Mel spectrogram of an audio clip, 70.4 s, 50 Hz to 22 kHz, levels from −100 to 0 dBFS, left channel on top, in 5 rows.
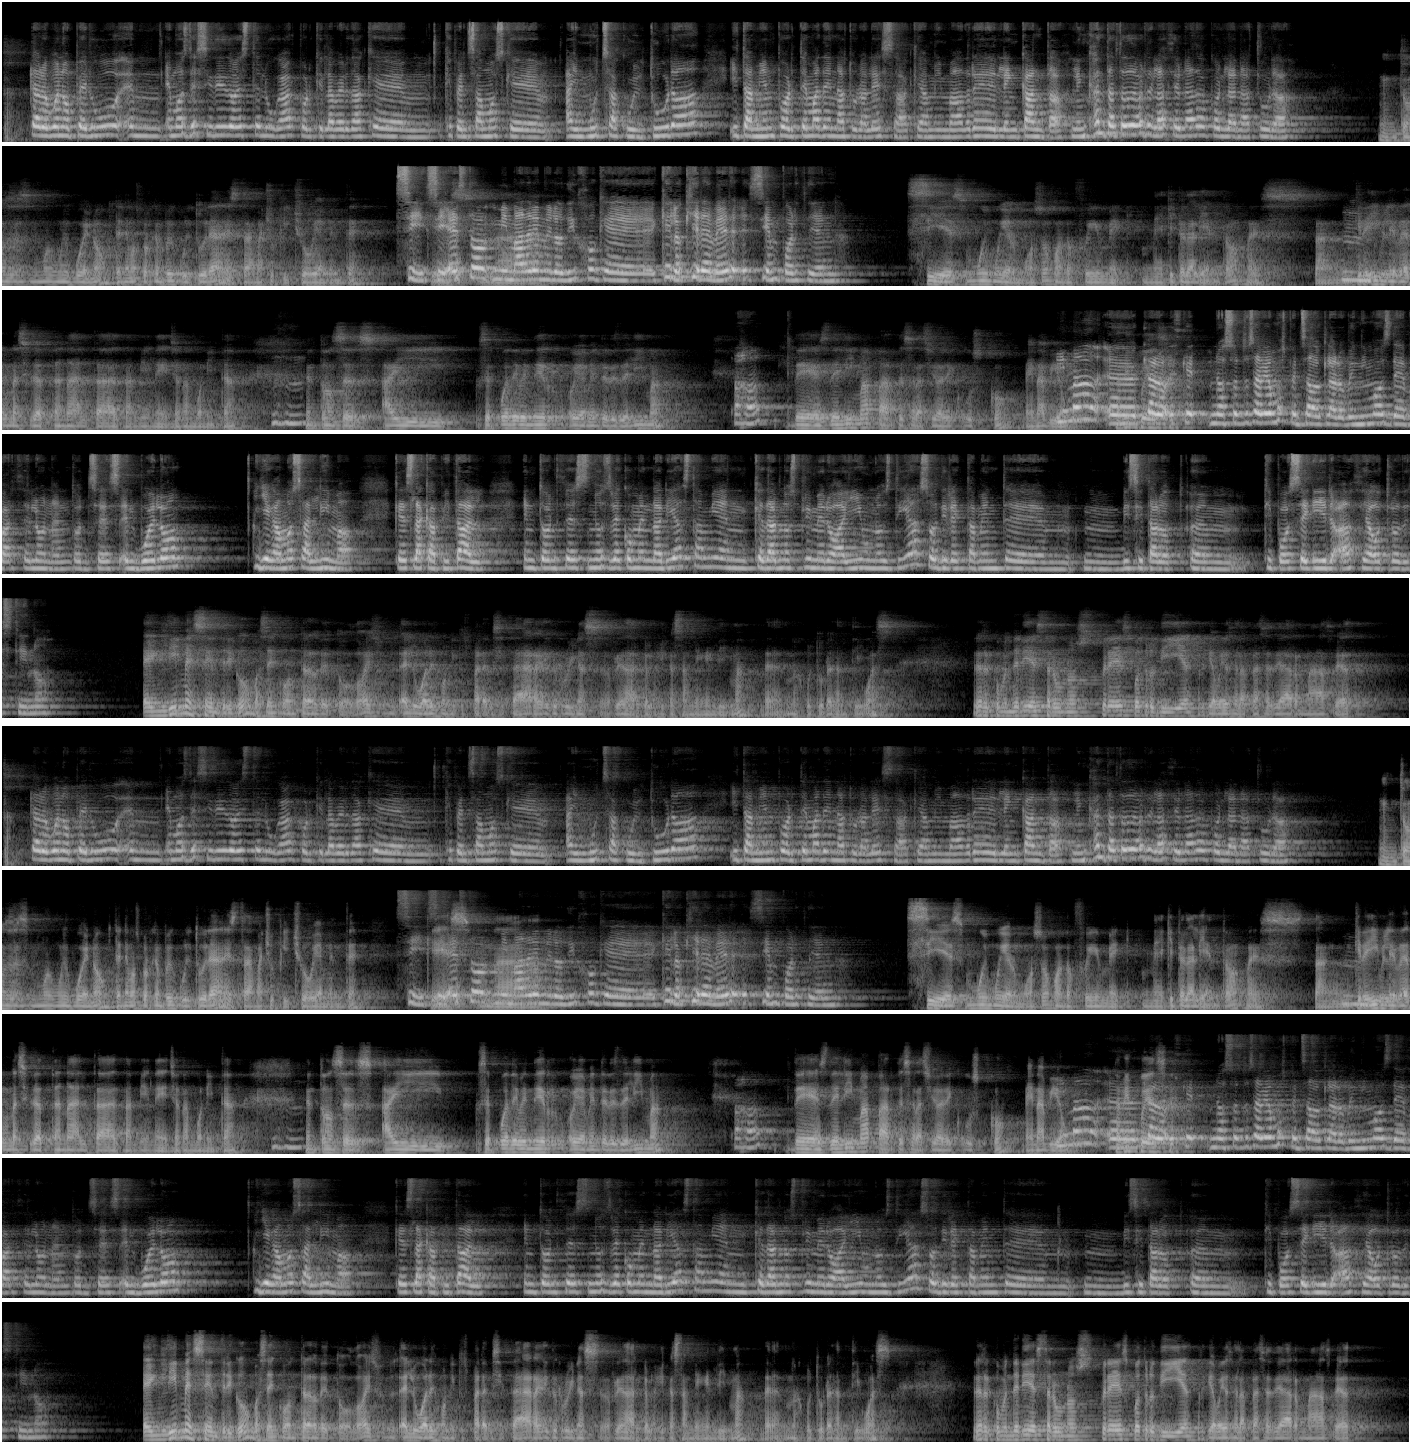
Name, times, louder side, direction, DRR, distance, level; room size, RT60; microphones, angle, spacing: voice 1, 0.3-7.0 7.3-12.9 18.1-22.5 27.5-27.9 30.9-31.2 35.5-35.8 38.7-44.1 44.7-45.8 46.2-47.1 47.4-56.8, left 4 dB, 80° left, 0.9 m, -31 dB
voice 2, 13.8-17.6 18.4-19.5 23.1-32.6 32.9-34.8 35.3-35.4 36.0-38.8 39.3-39.7 57.7-65.2 65.4-65.7 66.0-69.8, right 3 dB, 80° right, 1.6 m, -37 dB
20.0 x 19.5 x 9.1 m
head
